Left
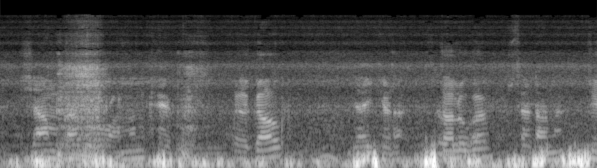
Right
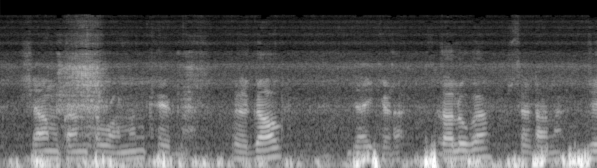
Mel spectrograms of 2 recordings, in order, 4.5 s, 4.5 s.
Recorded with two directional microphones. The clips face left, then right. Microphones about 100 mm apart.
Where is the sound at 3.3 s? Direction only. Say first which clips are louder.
Right 5 dB; 35° right (ahead or behind).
